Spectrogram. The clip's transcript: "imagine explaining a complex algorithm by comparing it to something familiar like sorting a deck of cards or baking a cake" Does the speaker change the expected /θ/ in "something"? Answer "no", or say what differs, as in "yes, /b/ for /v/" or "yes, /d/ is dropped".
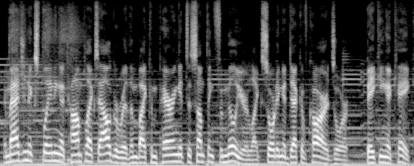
no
